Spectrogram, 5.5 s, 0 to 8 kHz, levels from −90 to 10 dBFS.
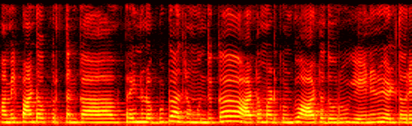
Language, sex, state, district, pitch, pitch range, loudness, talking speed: Kannada, female, Karnataka, Chamarajanagar, 250 Hz, 245-260 Hz, -15 LUFS, 155 wpm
